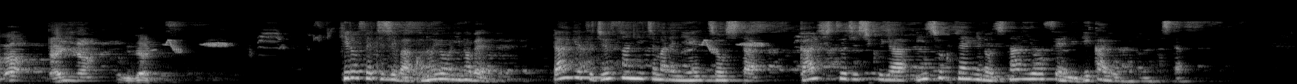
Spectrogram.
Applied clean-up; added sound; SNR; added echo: classical method WPE with log-MMSE.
